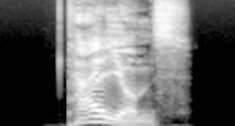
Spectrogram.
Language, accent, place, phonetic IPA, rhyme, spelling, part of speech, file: German, Germany, Berlin, [ˈtali̯ʊms], -ali̯ʊms, Thalliums, noun, De-Thalliums.ogg
- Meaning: genitive singular of Thallium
